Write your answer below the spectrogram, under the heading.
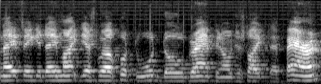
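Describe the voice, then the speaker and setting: A man with a high-pitched voice speaks in a Maine accent. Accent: Downeast Maine. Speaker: agriculture professor and banquet speaker. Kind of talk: humorous after-dinner talk. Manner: folksy storytelling.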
